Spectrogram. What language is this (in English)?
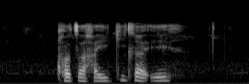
Tswana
